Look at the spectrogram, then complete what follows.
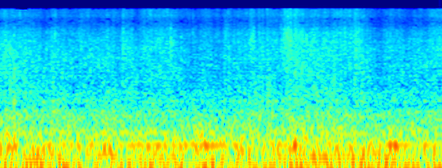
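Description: Heavy rain falling steadily on a moving car's roof and windshield, heard from inside the cabin, over a deep, continuous rumble of the car on the wet road.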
